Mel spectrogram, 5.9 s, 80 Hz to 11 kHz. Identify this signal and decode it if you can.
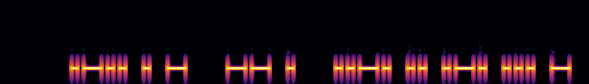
Morse code, heard as a keyed tone, about 20 wpm, 700 Hz. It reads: LET ME FIRST
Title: Sentences from Top 1000 Words - Review Part 2 - 20wpm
